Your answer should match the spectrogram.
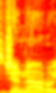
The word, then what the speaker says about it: Gennaro: It's not a really easy name to pronounce. By the way, my name is Gennaro.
